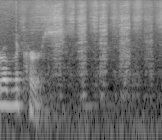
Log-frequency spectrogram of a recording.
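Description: Chalk writing on a chalkboard: a run of short, faint scratches and taps as the words are written.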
